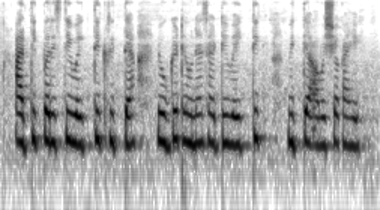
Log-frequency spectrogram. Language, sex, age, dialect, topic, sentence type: Marathi, female, 25-30, Varhadi, banking, statement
